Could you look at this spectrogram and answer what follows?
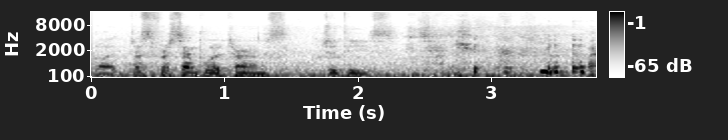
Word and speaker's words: Giudice: So I say Jadis is the correct way to say it. But when people ask the Italian way, it's judich. But just for simpler terms, Jadis.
